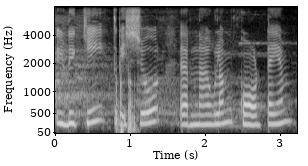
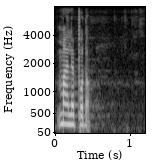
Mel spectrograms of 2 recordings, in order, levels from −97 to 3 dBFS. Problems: background conversations at intervals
